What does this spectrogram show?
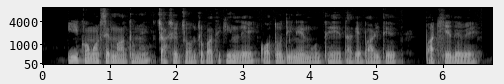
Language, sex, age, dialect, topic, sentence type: Bengali, male, 36-40, Standard Colloquial, agriculture, question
